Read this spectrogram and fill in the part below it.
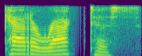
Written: cataractous

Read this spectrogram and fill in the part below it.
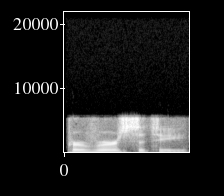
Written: perversity

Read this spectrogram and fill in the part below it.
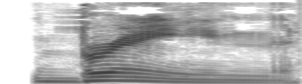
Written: brainlike

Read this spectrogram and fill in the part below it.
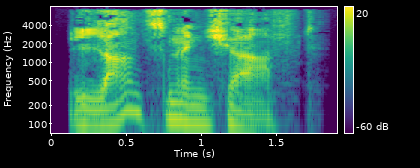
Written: landsmanshaft

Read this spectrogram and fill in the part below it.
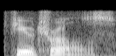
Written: fewtrils

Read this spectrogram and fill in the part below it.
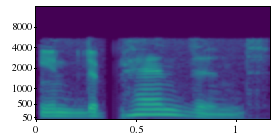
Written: independent

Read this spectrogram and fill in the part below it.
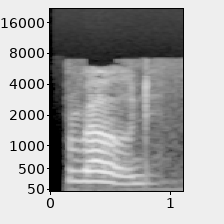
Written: rhod

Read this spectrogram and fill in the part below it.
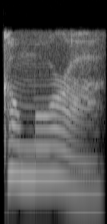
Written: Komura

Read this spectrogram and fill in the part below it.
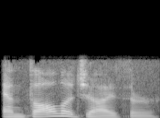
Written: anthologizer

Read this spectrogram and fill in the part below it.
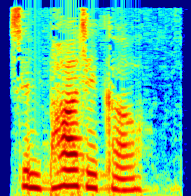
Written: sympatico

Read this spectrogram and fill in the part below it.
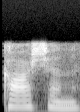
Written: caution

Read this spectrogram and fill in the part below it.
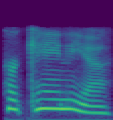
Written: Hyrcania

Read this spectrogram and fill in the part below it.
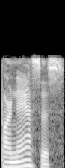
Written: Parnassus

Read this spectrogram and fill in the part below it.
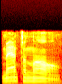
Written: Maintenon

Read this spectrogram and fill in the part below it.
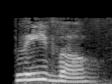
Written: laevo

